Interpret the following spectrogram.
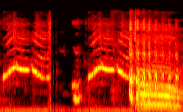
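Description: A young girl squealing twice with excitement as she opens a gift bag. The two squeals are very high-pitched and each rises and falls, about half a second apiece.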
